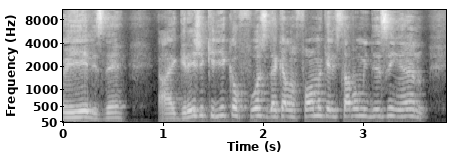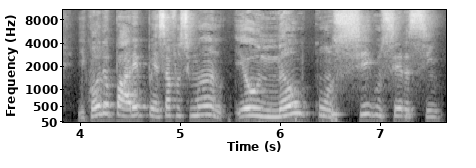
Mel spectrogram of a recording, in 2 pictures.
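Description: Fast-talking, slangy man. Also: sits high, dark tone. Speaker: podcast co-host. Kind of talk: casual podcast chat.

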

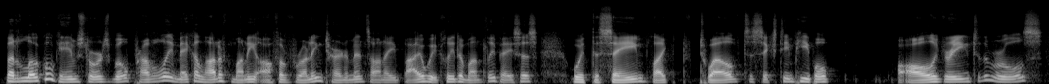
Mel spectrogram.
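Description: A man's voice: mid-range voice, moderate pace, darkish tone. A man co-hosting a casual podcast, talking in an upbeat, chatty way full of fillers. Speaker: podcast co-host.

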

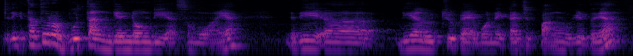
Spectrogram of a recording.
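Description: A male preacher delivering a sermon to young adults, animated and conversational. He acts out dialogue and moves between loud emphatic lines and soft asides. He is heard from some distance in a roomy, echoing hall at a mid-range pitch. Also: moderate pace, gravelly.

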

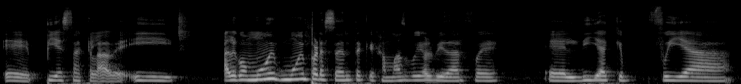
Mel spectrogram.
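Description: A podcast guest, a woman with a lowish, dark-toned voice, speaks slowly as she tells a personal story with feeling. It's casual interview chat, full of fillers.

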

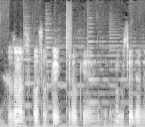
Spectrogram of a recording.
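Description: In his thirties and from the Dominican Republic, this man works as a content creator and answers interview questions casually as a guest, using lots of fillers and slipping in English words. He talks fast in a monotone, with a medium-pitched, darkish voice, and faint music plays behind him.

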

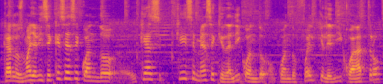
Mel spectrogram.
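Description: A slightly high, expressive, a little mellow male voice at normal speed, with soft music in the background. He's a Mexican-accented host of a relaxed call-in style online show, reading messages from listeners in crude, jokey slang.

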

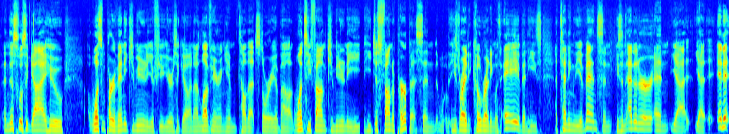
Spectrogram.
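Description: A podcast co-host with a medium-pitched, brisk voice talks informally in a casual conversation, thinking aloud and rephrasing his points. The recording is dry.

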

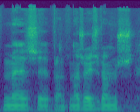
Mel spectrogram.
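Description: A man's voice: medium pitch, completely flat delivery, unhurried, a little hiss or hum. Dry young man. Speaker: podcast co-host. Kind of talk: casual chat.

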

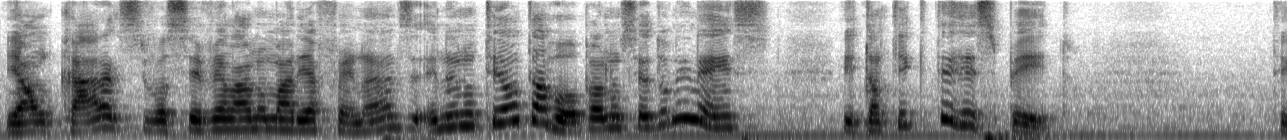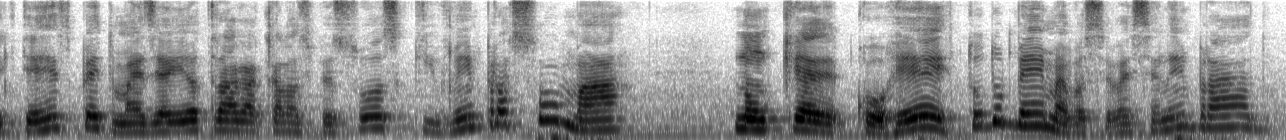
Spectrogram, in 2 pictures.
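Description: A man sits in on a casual podcast chat and tells his stories with feeling, slangy and emphatic. His voice sits a little high for a man, and faint noise hums under the recording. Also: expressive, brisk. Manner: emotional storytelling, slangy and emphatic. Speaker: podcast guest, amateur football club leader.

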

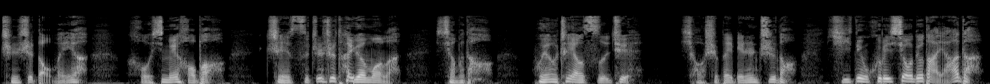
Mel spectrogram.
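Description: Man doing a frightened young guy, pleading, rushed, high-strung, lively voice. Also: dry recording, clean studio sound.

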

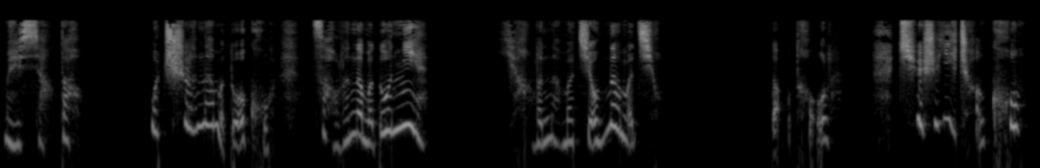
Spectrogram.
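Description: A woman voicing a jealous, tormented young woman who swings between high cries and breathy whispers. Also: very animated, measured pace, long pauses, darkish tone, no echo, studio quality, heavily acted. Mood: bitter, unhinged.

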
